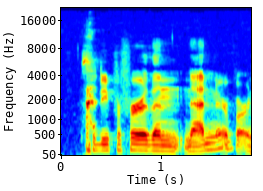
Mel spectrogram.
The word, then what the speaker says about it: Nadnerb: So do you prefer then Nadnerb or Nadnerbed? I would prefer that nobody ever pronounce the D. The D is silent.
